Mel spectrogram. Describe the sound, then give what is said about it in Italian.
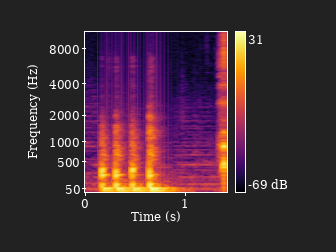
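Knocking on an enormous shoe sole: four dull, heavy thuds land in quick, fairly even succession, each with a booming low body, followed by a pause. “Con tutta la forza che ha, prova a bussare su quegli affaroni.”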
